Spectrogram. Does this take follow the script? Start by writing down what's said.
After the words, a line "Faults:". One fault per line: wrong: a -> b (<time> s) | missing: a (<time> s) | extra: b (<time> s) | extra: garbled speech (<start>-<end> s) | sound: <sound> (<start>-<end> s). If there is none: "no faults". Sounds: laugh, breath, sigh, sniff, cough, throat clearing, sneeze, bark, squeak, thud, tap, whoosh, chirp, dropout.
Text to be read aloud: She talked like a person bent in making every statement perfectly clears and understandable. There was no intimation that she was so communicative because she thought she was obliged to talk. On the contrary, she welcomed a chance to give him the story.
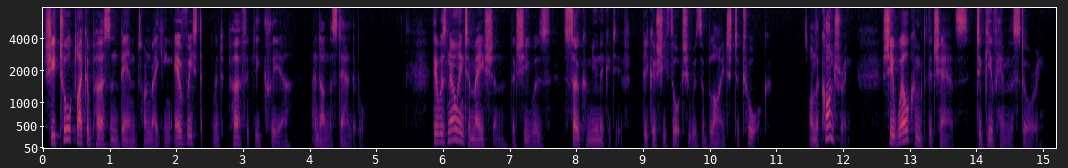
She talked like a person bent on making every statement perfectly clear and understandable. There was no intimation that she was so communicative because she thought she was obliged to talk. On the contrary, she welcomed the chance to give him the story.
Faults:
wrong: in -> on (1.5 s)
sound: dropout (2.4-2.5 s)
wrong: clears -> clear (3.3 s)
wrong: a -> the (13.2 s)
